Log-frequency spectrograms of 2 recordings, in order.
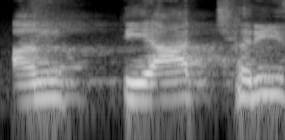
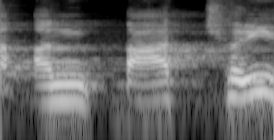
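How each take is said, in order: First: अंत्याक्षरी with a clear 'tyaa'; correct form with y. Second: अंताक्षरी with plain 'taa', the y dropped; wrong form, no y. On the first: Teacher gives students the right word, अंत्याक्षरी with y glide. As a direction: slowly sound the y glide in अंत्याक्षरी. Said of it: "सही है". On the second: Teacher shows students the common mistake, अंताक्षरी without y. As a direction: say अंताक्षरी without any y glide. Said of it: "गलत है". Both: Shown as a demonstration.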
